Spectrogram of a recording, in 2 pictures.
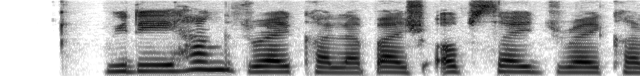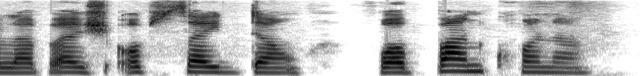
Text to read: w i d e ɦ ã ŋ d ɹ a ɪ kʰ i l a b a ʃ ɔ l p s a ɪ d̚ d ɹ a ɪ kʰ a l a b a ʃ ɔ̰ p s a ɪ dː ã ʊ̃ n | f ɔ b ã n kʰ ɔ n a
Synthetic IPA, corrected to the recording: w i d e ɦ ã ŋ d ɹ a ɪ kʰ a l a b a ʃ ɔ p s a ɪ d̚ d ɹ a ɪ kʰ a l a b a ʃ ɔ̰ p s a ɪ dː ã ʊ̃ n | f ɔ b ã n kʰ ɔ n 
